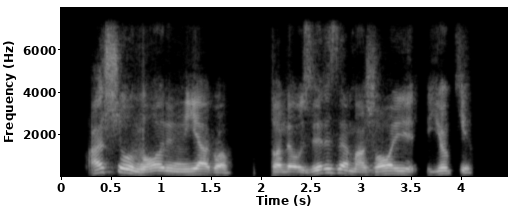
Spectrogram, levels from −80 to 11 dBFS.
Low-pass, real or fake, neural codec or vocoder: 7.2 kHz; fake; codec, 16 kHz, 1 kbps, X-Codec, HuBERT features, trained on general audio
